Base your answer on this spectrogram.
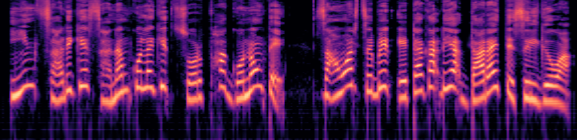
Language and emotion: Santali, angry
